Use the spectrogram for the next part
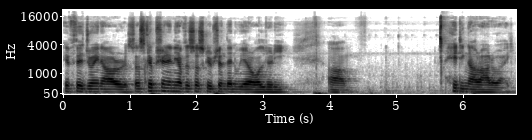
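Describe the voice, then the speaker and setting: A man's voice: medium pitch, level tone, normal speed, darkish tone. Brief: young male streamer, Indian accent, easygoing and rambling, mid-range voice. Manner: loose, filler-heavy, restarts often. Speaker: live-stream host. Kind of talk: casual live-stream chat and product demo.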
